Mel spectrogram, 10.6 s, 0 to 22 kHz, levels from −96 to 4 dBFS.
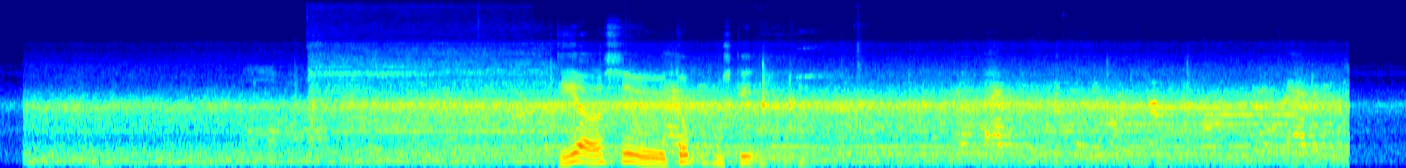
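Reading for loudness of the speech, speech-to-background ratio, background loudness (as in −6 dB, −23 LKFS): −27.0 LKFS, 4.5 dB, −31.5 LKFS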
